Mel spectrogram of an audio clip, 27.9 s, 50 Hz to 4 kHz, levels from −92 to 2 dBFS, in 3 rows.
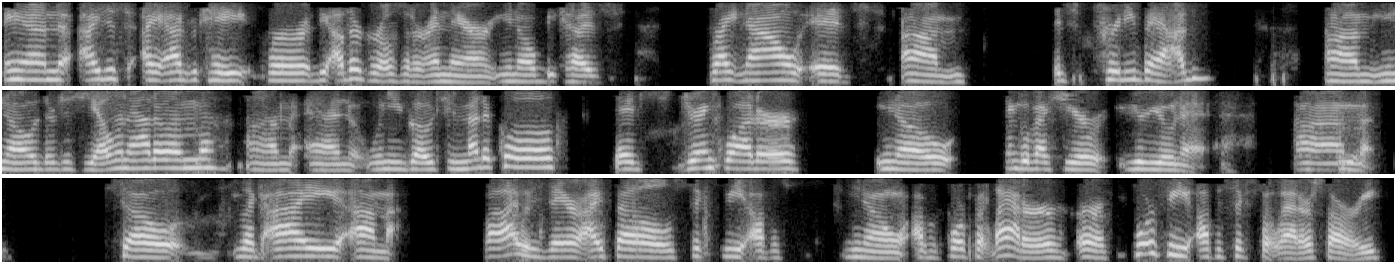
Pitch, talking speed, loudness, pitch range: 195 Hz, 175 wpm, -17 LUFS, 180-215 Hz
